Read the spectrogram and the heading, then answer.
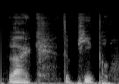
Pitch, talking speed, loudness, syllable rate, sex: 95 Hz, 150 wpm, -24 LUFS, 4.0 syllables/s, male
